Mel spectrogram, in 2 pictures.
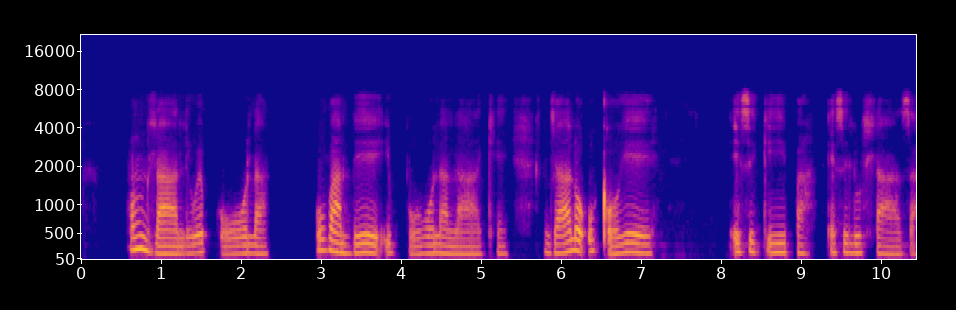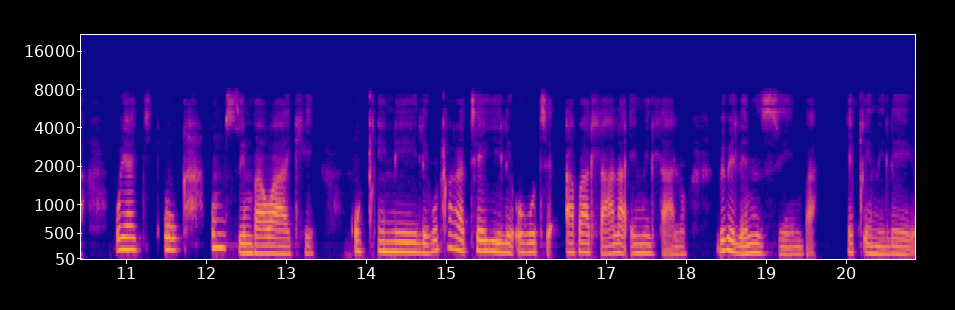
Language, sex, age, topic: North Ndebele, male, 50+, health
